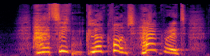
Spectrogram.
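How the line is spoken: Shrieking. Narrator (German): kreischte Hermine

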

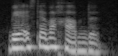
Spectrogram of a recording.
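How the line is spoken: Plain. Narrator (German): fragte Tertujak

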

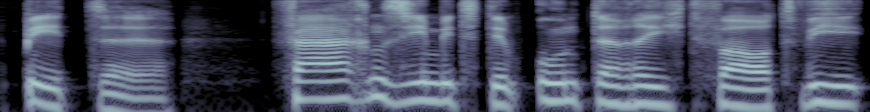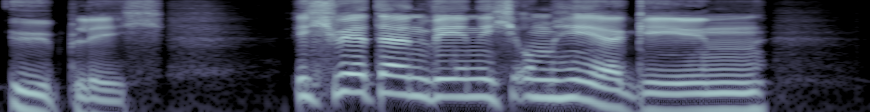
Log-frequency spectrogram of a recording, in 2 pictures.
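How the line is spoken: Very loud and slow. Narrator (German): sagte wiederum sehr laut und langsam

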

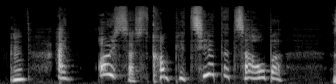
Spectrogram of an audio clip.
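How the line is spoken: Squeaky voice. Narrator (German): sagte er quiekend

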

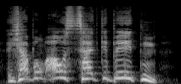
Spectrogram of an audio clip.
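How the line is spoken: Roaring at the team. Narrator (German): brüllte Woods seinem Team entgegen

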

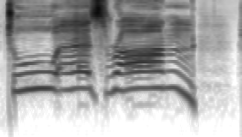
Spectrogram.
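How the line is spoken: Shouted. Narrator (German): schrie Harry

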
